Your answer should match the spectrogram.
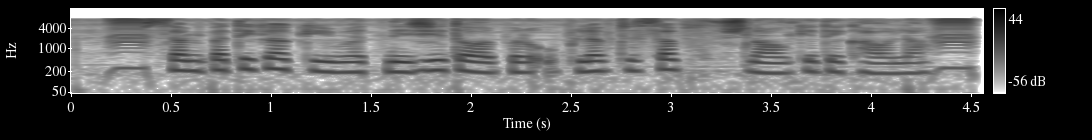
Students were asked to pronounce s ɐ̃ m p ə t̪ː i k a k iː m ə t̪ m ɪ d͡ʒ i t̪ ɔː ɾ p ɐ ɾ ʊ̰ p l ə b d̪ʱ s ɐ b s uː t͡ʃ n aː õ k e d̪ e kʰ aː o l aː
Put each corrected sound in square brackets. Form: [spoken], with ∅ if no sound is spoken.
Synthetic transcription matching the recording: s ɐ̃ m p ə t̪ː i k a k iː m ə t̪ [n] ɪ d͡ʒ i t̪ ɔː ɾ p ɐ ɾ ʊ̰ p l ə b d̪ʱ s ɐ b s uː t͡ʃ n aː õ k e d̪ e kʰ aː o l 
